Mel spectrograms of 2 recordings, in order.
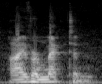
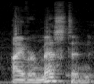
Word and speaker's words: ivermectin: this is in your statement about ivermectin its ivermectin is the preferred pronunciation for the word ivormesten is also a pronunciation in a couple of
